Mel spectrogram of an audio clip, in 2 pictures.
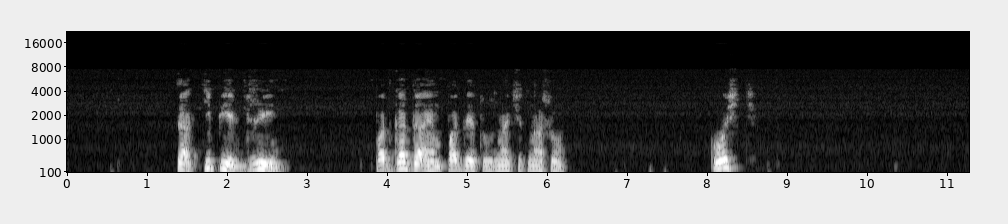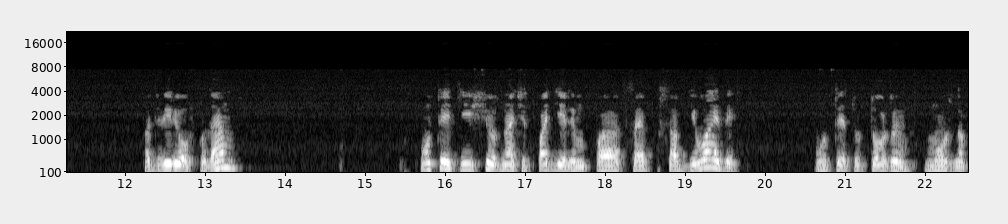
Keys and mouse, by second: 2.3 g, 4.7 click, 5.0 g, 7.3 g, 10.4-14.9 middle drag, 15.7 click, 19.8 click, 20.9-22.0 right drag.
